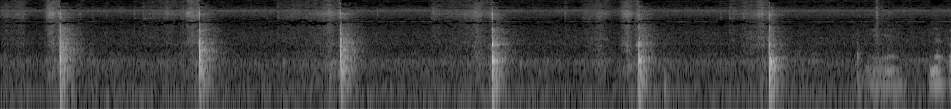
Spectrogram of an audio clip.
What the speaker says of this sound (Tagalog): Slice natin yan, ganyan.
